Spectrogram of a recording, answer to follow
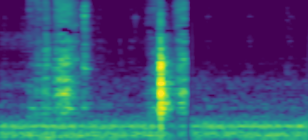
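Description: Kitchen knife working on a bamboo cutting board: a soft scrape, then one sharp knock a little after a second in.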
